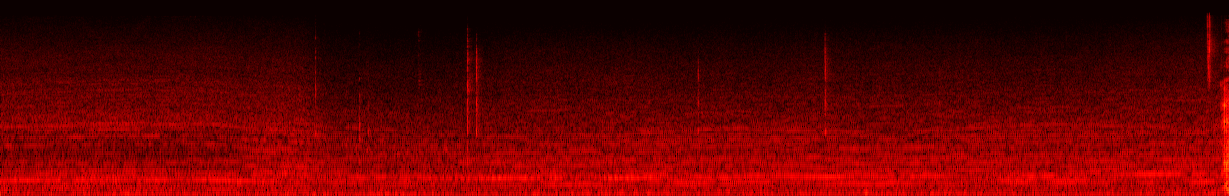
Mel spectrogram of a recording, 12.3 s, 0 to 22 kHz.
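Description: Race car engines in the video game NASCAR 05, a steady droning hum with slowly shifting pitch running throughout at low level, with scattered faint clicks.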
